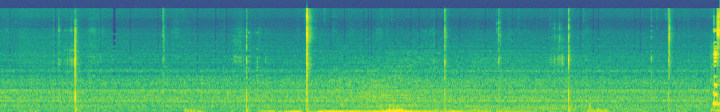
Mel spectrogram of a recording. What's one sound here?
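Small scissors snip thread.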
